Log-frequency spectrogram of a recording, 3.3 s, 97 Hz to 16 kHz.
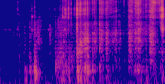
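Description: A wooden-handled metal pick scrapes and chips at a solid blue plaster dig block, with crumbled blue plaster powder lying around it. Quiet, gritty scraping is broken by bright, crumbly chipping bursts around 0.7 s, 1.5–1.8 s and 2.6–3.3 s.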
